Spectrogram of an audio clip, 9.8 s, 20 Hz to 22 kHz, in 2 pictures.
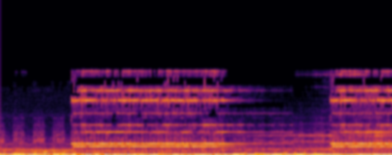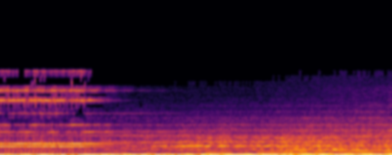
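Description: A telephone rings in repeated bright electronic bursts, fairly loud, over a low steady hum and a faint background voice; a colleague's call to the head of the FBI's China counterintelligence unit, one day in September 1982.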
